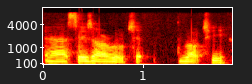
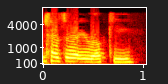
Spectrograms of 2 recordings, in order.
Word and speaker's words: Cesare Rocchi: Cesar Rocchi, I can never pronounce his surname. Cesare Rocchi. Yep, thank you, Judy.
